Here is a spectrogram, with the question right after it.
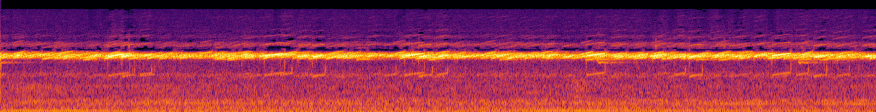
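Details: Nighttime frog pond in early spring, packed with spring peepers: sharp, high-pitched peeps pile into an unbroken ringing chorus, a few louder individual notes standing out above the steady mass.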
